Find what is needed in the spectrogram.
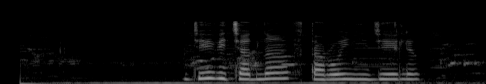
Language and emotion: Russian, sad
